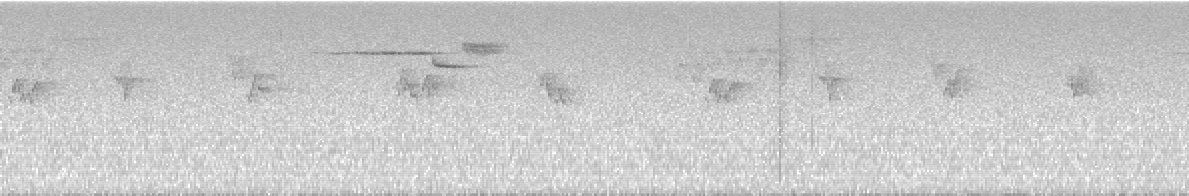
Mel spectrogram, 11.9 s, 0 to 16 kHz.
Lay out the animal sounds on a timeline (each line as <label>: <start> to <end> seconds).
Northern Parula (Setophaga americana): 0.0 to 1.0 seconds
Red-eyed Vireo (Vireo olivaceus): 0.0 to 11.9 seconds
Black-throated Green Warbler (Setophaga virens): 3.1 to 5.1 seconds
Northern Parula (Setophaga americana): 6.3 to 8.3 seconds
